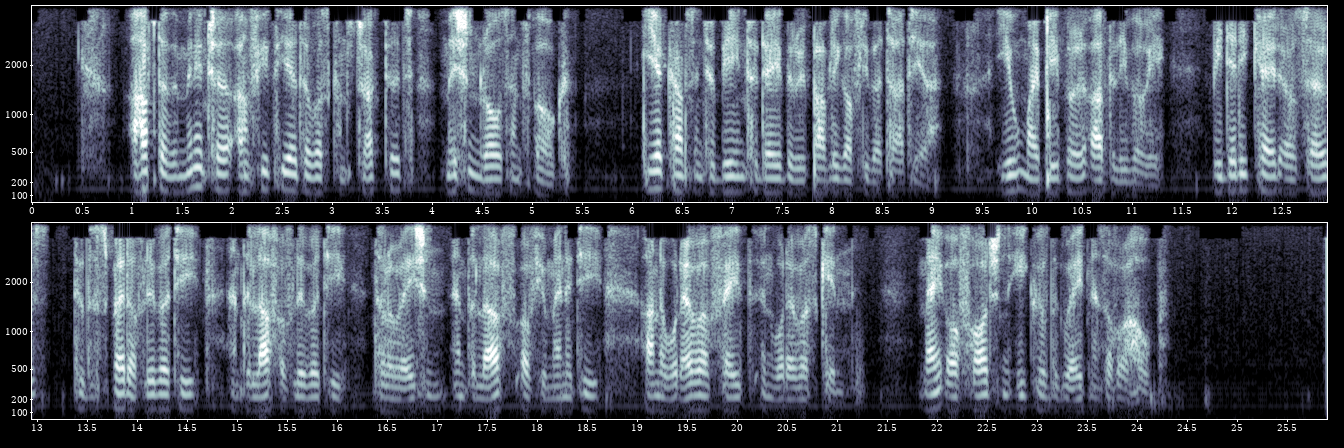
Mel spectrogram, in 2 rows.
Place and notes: Libertatia - A General History of the Pyrates, Charles Johnson
Libertatia, a free colony founded by Captain Mission in the late 1600s
Madagascar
